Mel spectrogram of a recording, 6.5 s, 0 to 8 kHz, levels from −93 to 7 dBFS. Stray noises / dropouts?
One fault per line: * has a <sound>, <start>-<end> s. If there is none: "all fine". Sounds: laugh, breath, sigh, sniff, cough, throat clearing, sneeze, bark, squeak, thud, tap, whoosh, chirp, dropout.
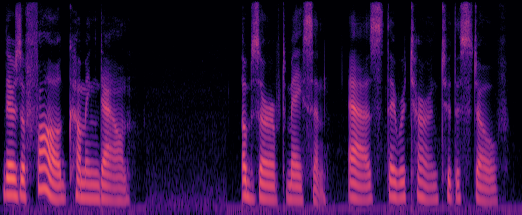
all fine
